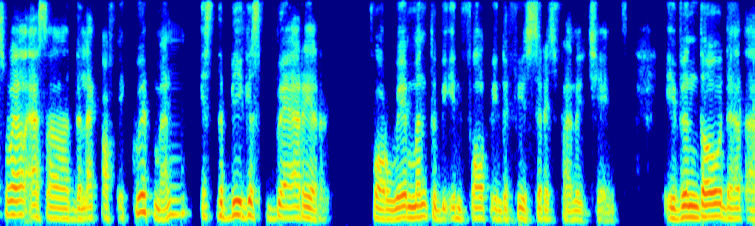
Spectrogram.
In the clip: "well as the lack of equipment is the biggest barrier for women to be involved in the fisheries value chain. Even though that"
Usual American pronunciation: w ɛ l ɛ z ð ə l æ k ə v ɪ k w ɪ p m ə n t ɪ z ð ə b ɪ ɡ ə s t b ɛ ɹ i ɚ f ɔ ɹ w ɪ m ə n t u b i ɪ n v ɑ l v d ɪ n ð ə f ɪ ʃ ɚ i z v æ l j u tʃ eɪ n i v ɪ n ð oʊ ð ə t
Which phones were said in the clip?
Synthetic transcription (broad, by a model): w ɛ l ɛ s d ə l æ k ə f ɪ k w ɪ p m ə n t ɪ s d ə b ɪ ɡ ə s t b ɛ ɹ i ɚ f ɔ ɹ w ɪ m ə n t u b i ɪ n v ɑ l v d ɪ n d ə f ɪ s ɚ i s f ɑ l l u tʃ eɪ n i v ɪ n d oʊ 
